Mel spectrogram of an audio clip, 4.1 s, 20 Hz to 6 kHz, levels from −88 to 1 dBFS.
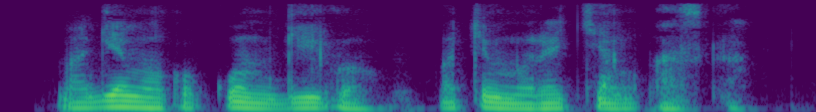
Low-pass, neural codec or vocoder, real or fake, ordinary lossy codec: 5.4 kHz; codec, 16 kHz, 6 kbps, DAC; fake; MP3, 32 kbps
